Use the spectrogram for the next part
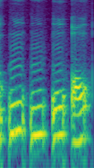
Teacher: ठीक है, व्रतमुखी की बात हो गई तो जिसमें आपका मुंह व्रत के रूप में हो जाए या जिसमें आपके होठ जो है वो गोल हो जाए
